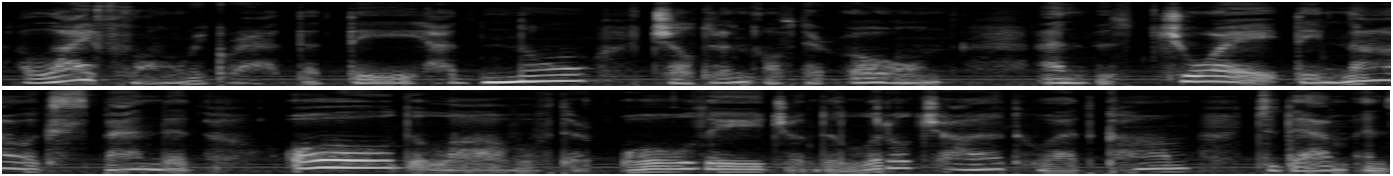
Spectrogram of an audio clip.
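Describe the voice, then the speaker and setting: A woman reads a fairytale in a hushed ASMR whisper. Her voice is breathy and heavily crackled with fry. She takes her time, leaving gentle pauses between phrases, over an audible hiss and hum. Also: mid-range voice. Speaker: storyteller.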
